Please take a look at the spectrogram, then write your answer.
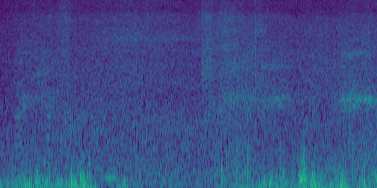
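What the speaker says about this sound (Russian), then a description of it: "Посмотрите, какой ветрюган." Strong wind buffets the microphone on a snowy winter seafront in Feodosia, Crimea, a steady roaring rush with gusty bumps and faint distant surf.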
